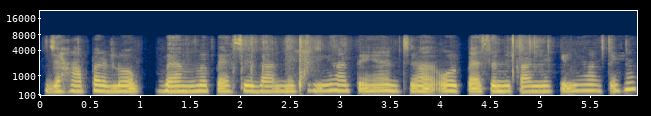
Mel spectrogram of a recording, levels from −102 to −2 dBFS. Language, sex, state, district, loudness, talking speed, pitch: Hindi, female, Uttar Pradesh, Jyotiba Phule Nagar, -18 LUFS, 190 wpm, 225 Hz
